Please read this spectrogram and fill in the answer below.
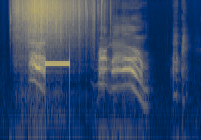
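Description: A loud crackling electric-zap hiss as a man yells out, shocked by the appliance he has grabbed. A short steady beep cuts off sharply about a second and a half in, then the man lets out a falling groan.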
